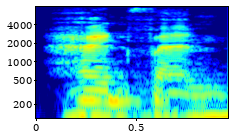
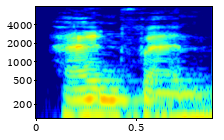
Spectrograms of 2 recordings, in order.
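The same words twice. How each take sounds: The two takes are said the same way.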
